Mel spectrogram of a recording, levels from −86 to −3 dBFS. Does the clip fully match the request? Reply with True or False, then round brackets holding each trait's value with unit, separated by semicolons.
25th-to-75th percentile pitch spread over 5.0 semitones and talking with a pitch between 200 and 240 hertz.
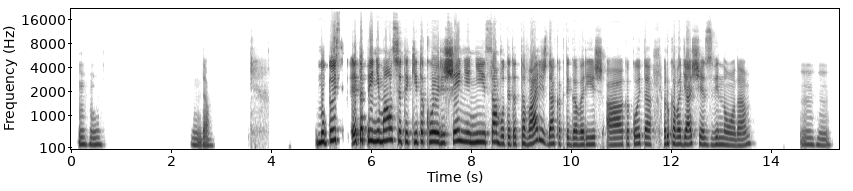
True (5.6 semitones; 205 Hz)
